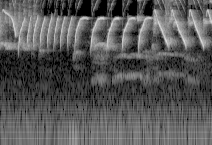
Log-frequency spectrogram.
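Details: Canary singing as a lure track meant to trigger a response from canaries in poor form; a quick run of falling notes gives way to slower hooked whistles and then sharp downward slides.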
